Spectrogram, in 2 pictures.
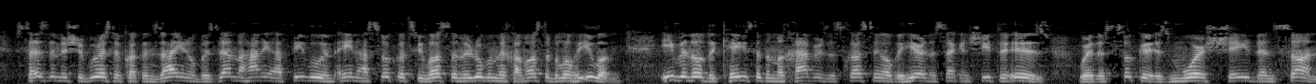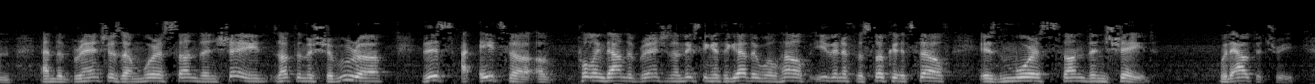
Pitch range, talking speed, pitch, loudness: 145-170 Hz, 180 wpm, 160 Hz, -22 LUFS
